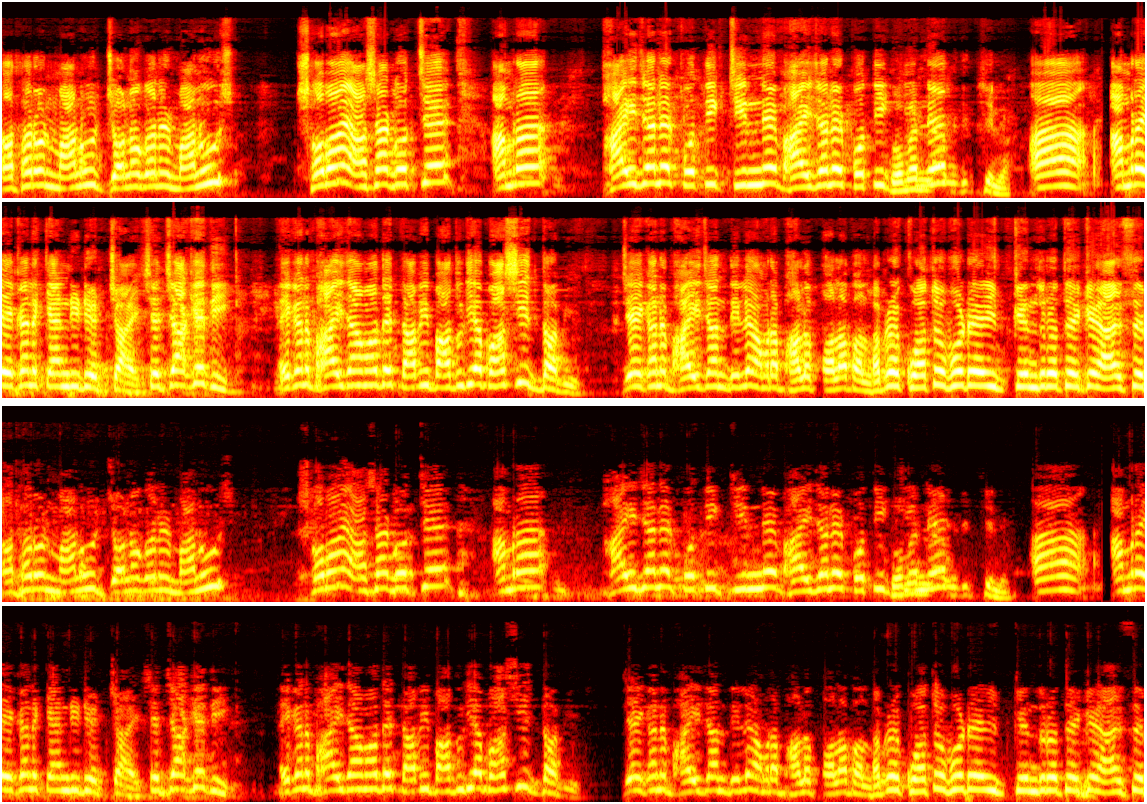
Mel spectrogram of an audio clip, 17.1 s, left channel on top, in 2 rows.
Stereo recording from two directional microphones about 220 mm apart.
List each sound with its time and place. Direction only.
0.2 s speech: 10° left (ahead or behind)
1.1 s a man's voice: 5° left (ahead or behind)
2.7 s a man's voice: 10° left (ahead or behind)
14.5 s a man's voice: 5° left (ahead or behind)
